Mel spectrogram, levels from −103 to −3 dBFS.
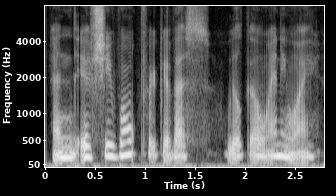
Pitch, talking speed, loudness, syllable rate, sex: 205 Hz, 195 wpm, -18 LUFS, 5.2 syllables/s, female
